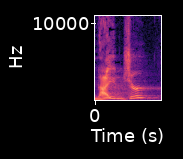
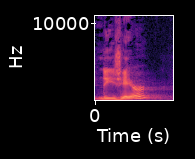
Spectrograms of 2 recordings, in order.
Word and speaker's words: Niger: Christy has served as a missionary in Niger, or if you prefer the French pronunciation, Niger, for many years.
